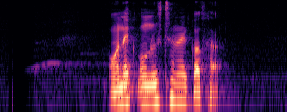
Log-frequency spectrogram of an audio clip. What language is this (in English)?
Bangla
